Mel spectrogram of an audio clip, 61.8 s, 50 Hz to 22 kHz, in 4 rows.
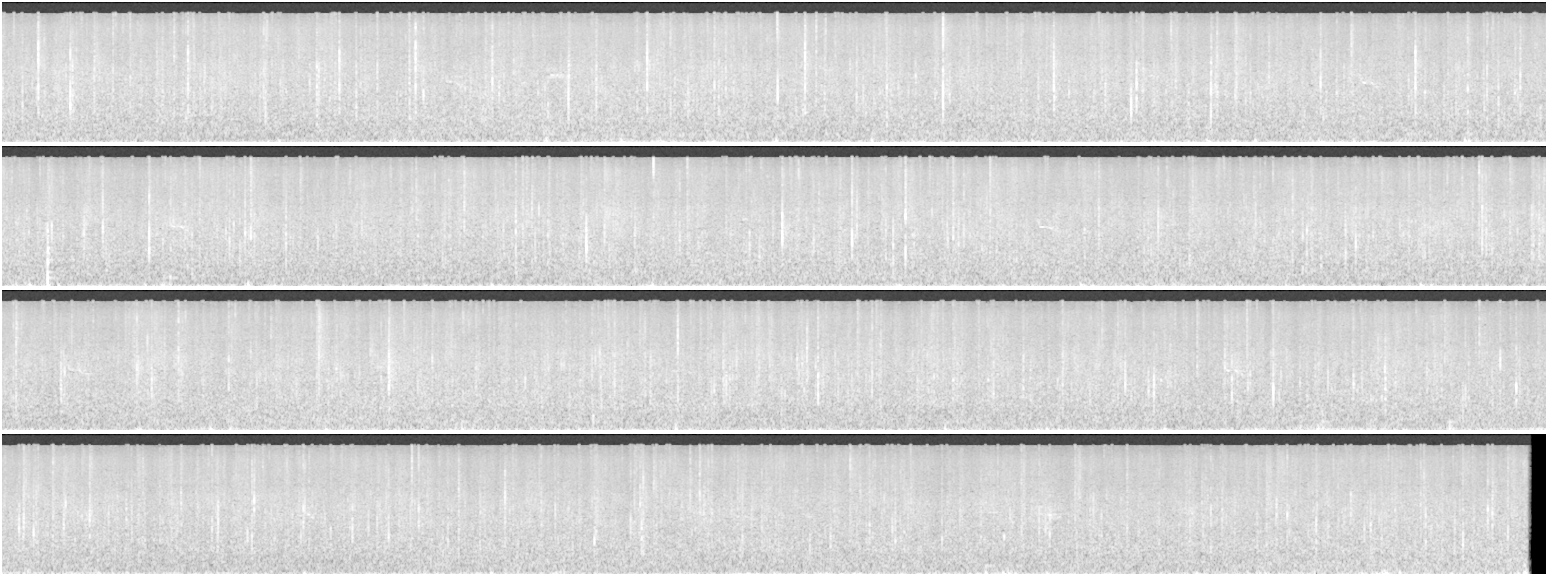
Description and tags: A light rain falls in a tropical forest of Reunion Island (near St Rose), with many sounds of drops hitting leaves, trunks, etc.
Recorded with : Zoom H1 stereo mic (1st gen)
